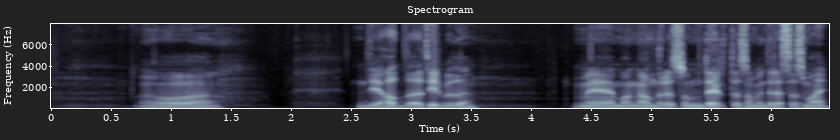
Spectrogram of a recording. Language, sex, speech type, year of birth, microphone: Norwegian, male, spontaneous, 1989, Shure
